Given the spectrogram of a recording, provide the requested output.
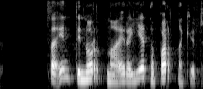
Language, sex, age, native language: Icelandic, female, 14, Icelandic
